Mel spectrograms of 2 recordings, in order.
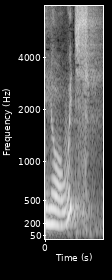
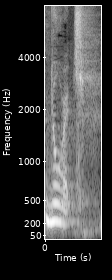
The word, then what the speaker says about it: Norwich: Because first I'm going to Norwich, which I had to learn how to pronounce because it says a W in the middle, but you can't say it. You can't say Norwich. Look, it's Norwich.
